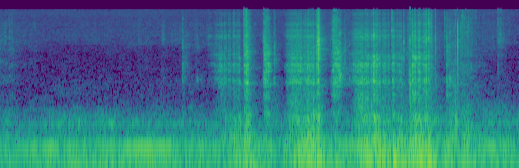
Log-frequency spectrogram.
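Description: A metal knife shaves crumbly flakes off a rectangular, solid, very dry orange retro soap bar held in the hand. After about two seconds of quiet low hum, a run of bright, dry, crackling scrapes begins, with short irregular bursts that crumble away quickly.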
